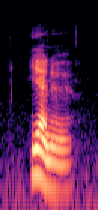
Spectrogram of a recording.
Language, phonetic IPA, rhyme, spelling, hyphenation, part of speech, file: Hungarian, [ˈjɛnøː], -nøː, Jenő, Je‧nő, proper noun, Hu-Jenő.ogg
- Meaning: a male given name, comparable to Eugene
